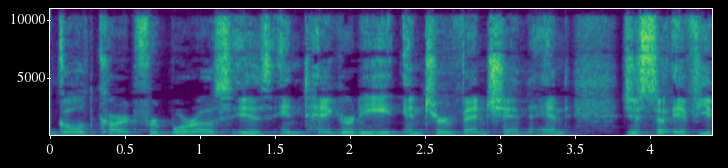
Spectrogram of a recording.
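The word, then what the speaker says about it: Integrity // Intervention: that's it there's no you just pronounce it like integrity intervention so there you go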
